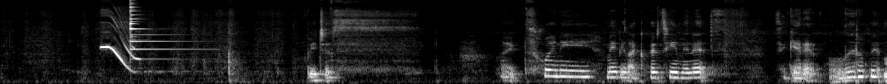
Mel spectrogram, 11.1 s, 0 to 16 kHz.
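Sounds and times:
bell-like chime ringing: 1.3 - 2.9.

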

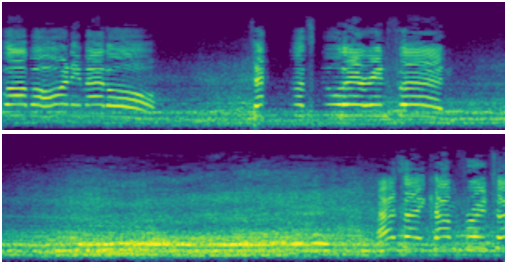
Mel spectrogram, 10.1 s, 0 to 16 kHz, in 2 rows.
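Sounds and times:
man commentating: 0.0 - 1.6, 2.5 - 4.5, 8.8 - 10.0
race car engine running hard: 0.0 - 10.0.

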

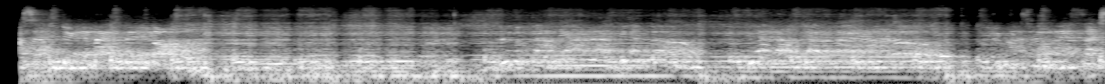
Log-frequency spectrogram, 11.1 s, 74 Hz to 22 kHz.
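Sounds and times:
live punk band playing: 0.2 - 11.0.

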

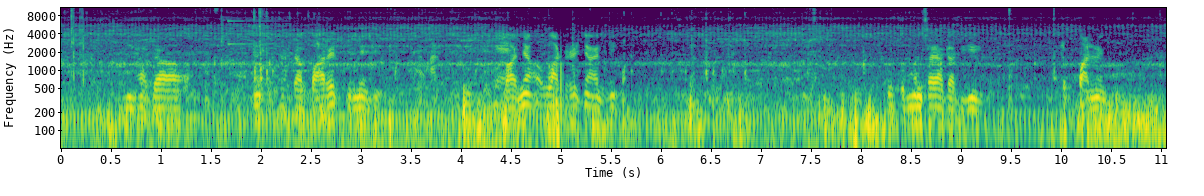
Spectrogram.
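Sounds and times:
small motorcycle engine running: 0.0 - 11.0.

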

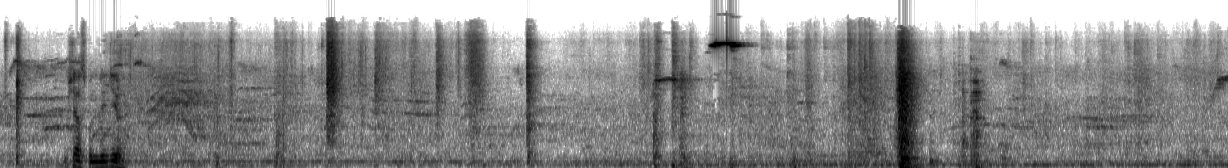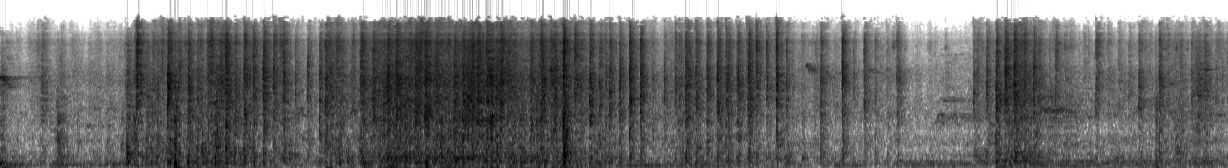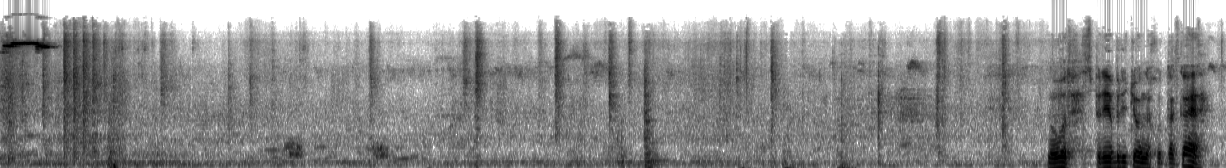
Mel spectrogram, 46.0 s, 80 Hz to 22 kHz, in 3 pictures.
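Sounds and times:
pigeons flapping wings: 10.5 - 11.1, 16.8 - 32.4.

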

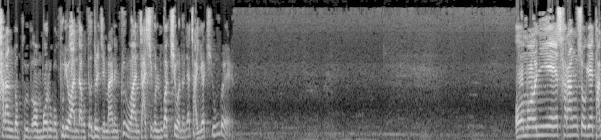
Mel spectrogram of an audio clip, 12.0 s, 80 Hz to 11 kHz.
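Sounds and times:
low mains hum: 0.0 - 12.0
soft room noise: 0.0 - 12.0
faint hiss: 2.5 - 12.0.

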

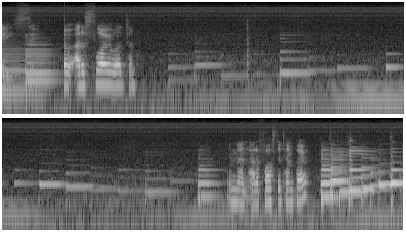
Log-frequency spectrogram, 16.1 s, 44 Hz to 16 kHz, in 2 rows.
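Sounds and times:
low steady hum: 0.0 - 16.0
electronic keyboard playing a scale: 14.4 - 16.0.

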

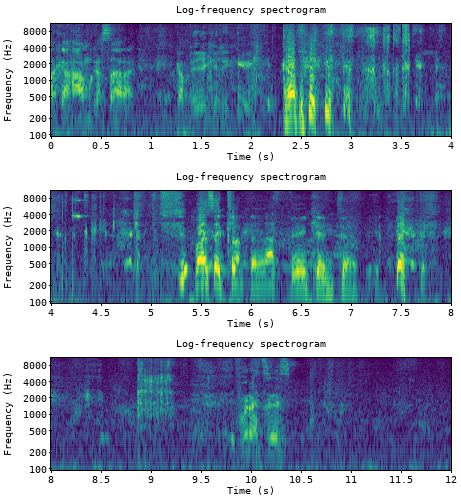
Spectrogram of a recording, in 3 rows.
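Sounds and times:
low background talking: 0.0 - 12.0.

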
